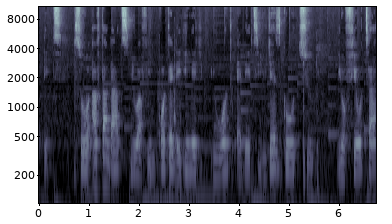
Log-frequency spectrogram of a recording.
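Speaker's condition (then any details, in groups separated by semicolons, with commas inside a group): No condition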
